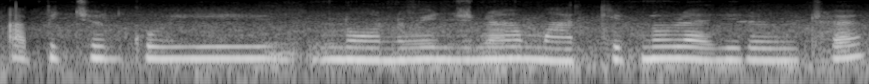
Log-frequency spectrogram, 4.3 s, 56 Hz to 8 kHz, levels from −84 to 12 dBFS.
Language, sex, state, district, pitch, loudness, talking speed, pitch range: Gujarati, female, Gujarat, Gandhinagar, 245 Hz, -12 LUFS, 150 wpm, 235-255 Hz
